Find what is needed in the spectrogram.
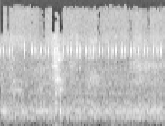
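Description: Baby making a faint, brief vocal sound about three quarters of a second in, over quiet room tone with a steady high hum.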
